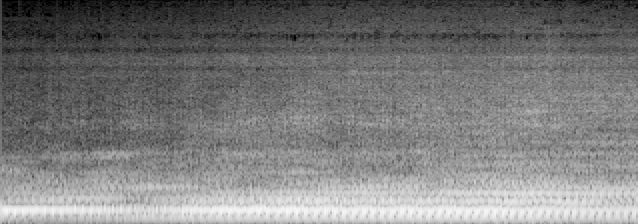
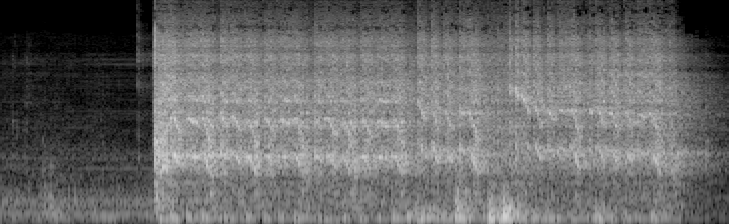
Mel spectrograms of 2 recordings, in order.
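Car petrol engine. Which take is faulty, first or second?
second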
